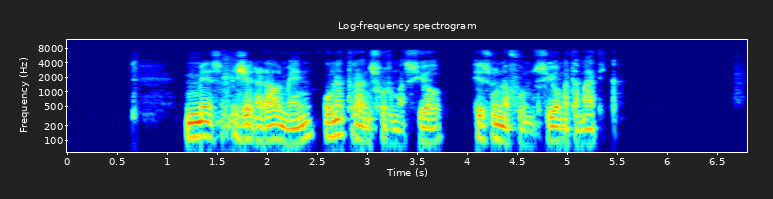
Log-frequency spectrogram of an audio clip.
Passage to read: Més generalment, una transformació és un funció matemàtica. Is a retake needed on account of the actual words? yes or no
yes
